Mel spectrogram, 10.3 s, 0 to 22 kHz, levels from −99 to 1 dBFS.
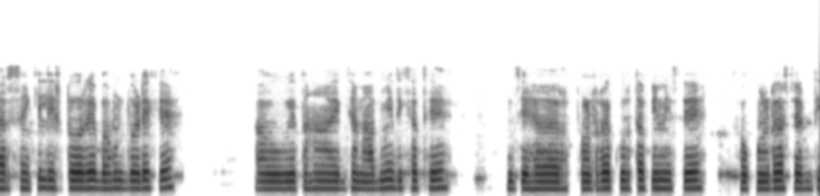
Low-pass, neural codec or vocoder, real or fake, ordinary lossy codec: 5.4 kHz; none; real; none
